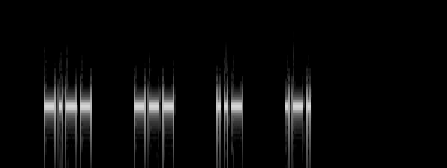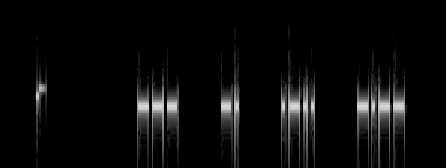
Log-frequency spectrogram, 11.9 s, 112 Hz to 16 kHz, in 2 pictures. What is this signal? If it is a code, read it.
Morse code, heard as a keyed tone, about 25 wpm, spaced as for 12 wpm, 690 Hz. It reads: YOUR ONLY
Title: 4x Character Spacing - Top 200 Words - 25wpm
